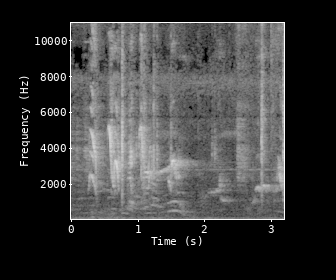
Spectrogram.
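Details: White-rumped shama communicating with its flock in an aviary: a quick run of varied notes, with high sweeping whistles, harsh squawks and short chirps, then a steady clear whistle near the end.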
